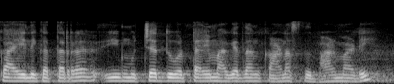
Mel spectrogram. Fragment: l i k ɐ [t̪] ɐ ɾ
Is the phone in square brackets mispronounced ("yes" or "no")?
no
